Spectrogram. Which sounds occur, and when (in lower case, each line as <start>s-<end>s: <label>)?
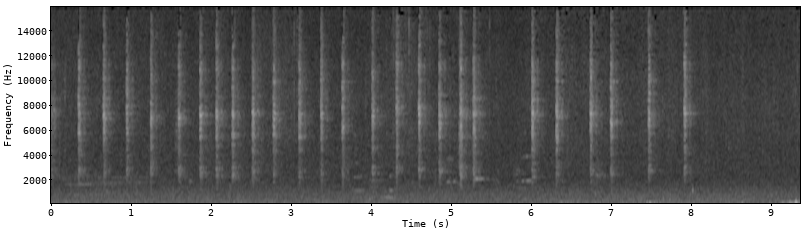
0.0s-9.3s: wind
0.2s-1.1s: mechanisms
5.8s-6.0s: generic impact sounds
7.9s-8.0s: tick
7.9s-8.0s: tap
